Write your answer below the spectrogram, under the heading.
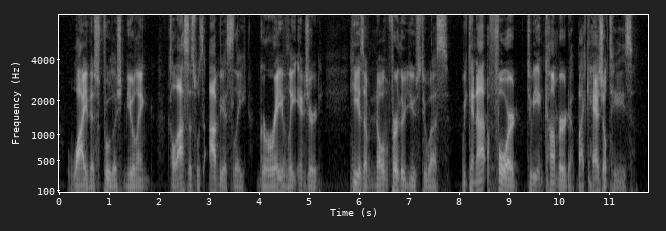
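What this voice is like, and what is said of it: Performed Magneto character voice. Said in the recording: “do a voice... I'll read Magneto here”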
